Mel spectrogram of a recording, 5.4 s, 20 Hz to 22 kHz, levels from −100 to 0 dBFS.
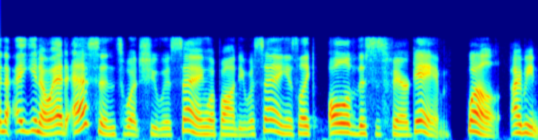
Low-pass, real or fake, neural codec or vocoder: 7.2 kHz; fake; autoencoder, 48 kHz, 32 numbers a frame, DAC-VAE, trained on Japanese speech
